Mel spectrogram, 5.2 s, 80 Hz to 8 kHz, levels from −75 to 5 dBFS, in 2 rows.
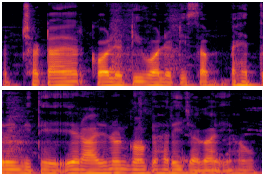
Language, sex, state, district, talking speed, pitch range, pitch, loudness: Chhattisgarhi, male, Chhattisgarh, Rajnandgaon, 150 wpm, 95-100 Hz, 95 Hz, -20 LUFS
